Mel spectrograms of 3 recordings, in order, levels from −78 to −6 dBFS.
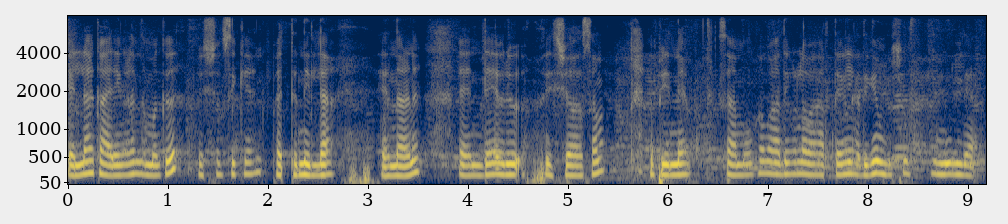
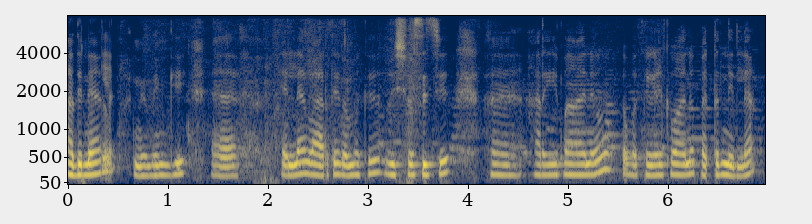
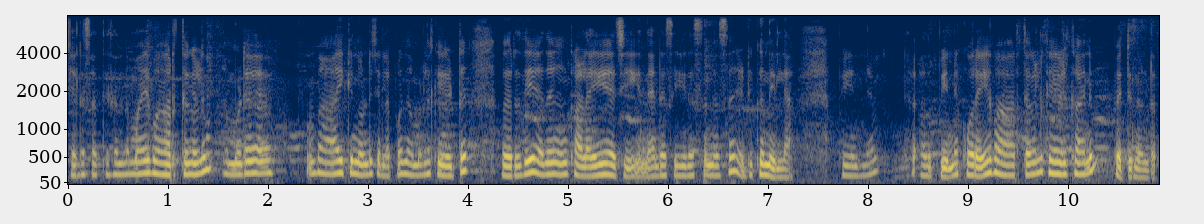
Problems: background sounds at intervals, background conversations at intervals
